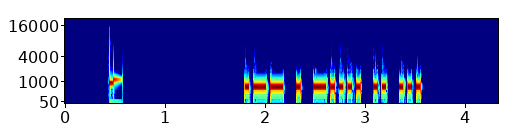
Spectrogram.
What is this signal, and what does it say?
Morse code, heard as a keyed tone, about 28 wpm, 700 Hz. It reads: WE6IS
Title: Five Challenging Letter-Number Combinations 28wpm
